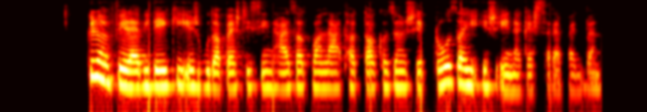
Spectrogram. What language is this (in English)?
Hungarian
